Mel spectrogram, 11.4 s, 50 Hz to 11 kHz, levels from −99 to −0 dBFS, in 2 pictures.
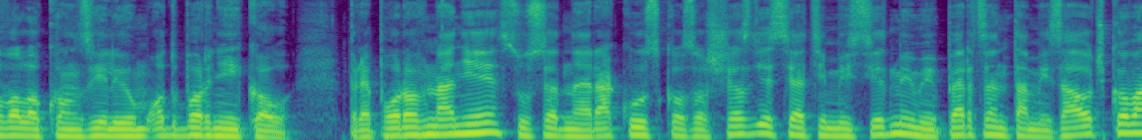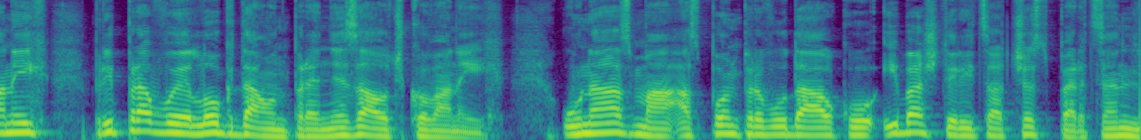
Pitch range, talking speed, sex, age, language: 115-150 Hz, 110 wpm, male, 20-39, Slovak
